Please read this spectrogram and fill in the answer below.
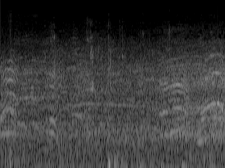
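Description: Volleyball arena crowd noise with a volleyball struck once about a second in, and a few short squeaks of shoes on the court near the start and near the end.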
